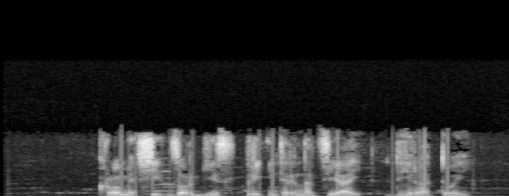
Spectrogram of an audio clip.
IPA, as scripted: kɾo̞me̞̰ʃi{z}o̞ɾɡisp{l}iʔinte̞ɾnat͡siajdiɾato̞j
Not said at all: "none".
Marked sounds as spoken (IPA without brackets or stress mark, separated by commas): z, ɾ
